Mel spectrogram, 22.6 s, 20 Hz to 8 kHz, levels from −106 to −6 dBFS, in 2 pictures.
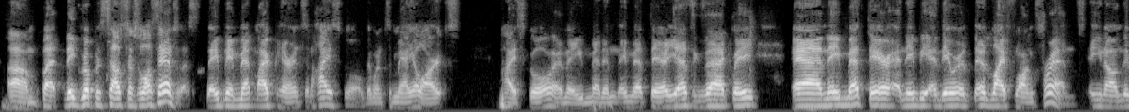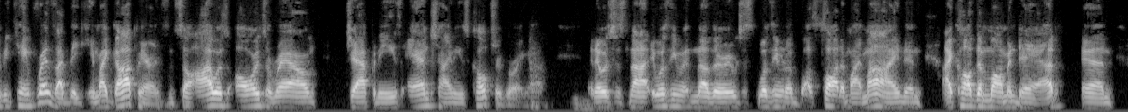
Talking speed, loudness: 260 wpm, -28 LUFS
